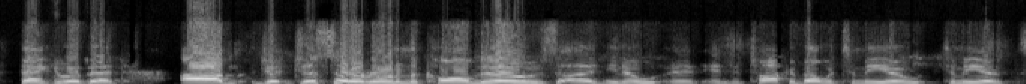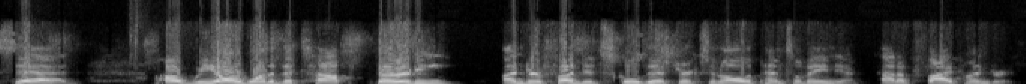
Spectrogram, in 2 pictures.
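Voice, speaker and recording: A man's voice: sits high, takes it slowly, dark tone. A man, a school superintendent, speaking at an online community meeting over a video call, earnest and hesitant with many fillers, repeating key figures for emphasis. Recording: dull lo-fi call audio.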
